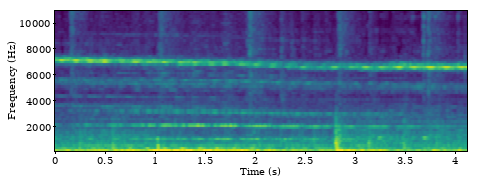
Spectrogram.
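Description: Dramatic background score: several sustained high tones held steady over a deep rumbling bass, with a single sharp tick near the three-second mark.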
